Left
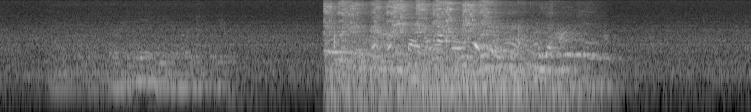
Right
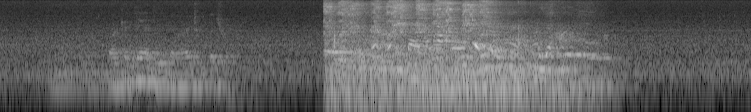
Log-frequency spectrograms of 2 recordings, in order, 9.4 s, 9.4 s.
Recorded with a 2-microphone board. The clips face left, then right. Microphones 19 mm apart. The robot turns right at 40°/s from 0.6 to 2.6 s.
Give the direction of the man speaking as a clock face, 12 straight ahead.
5 o'clock.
